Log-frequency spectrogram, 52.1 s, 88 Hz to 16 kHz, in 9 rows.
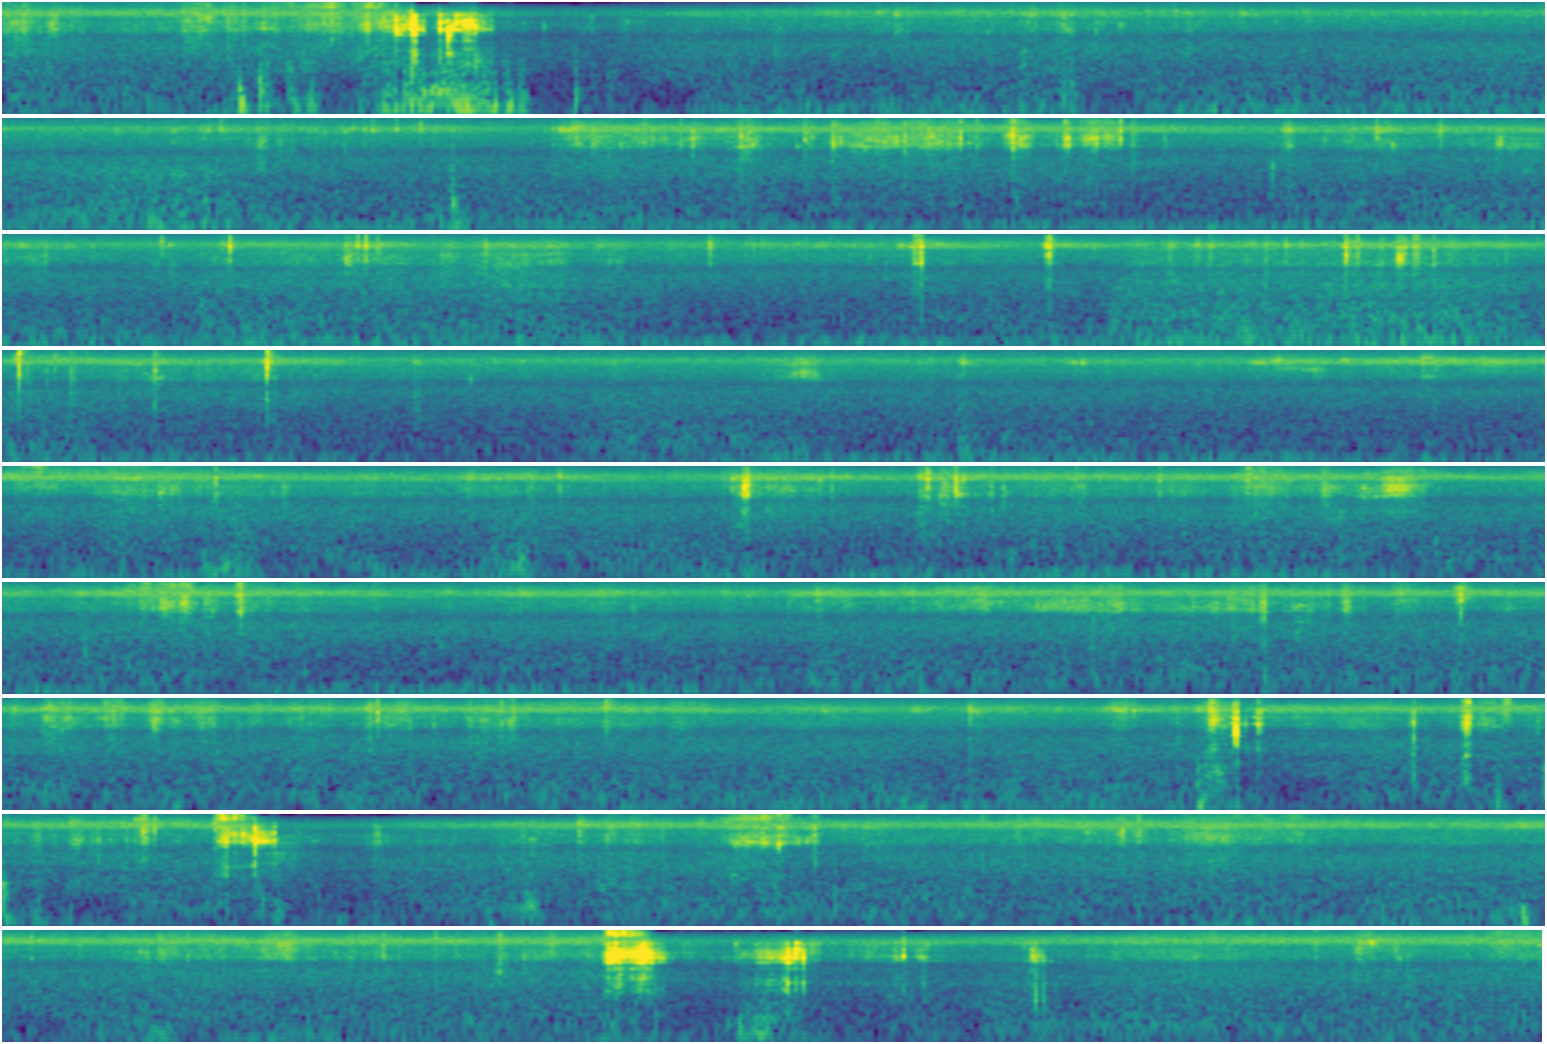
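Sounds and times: rustling through dry leaves: 0.0 - 52.0
wind buffeting microphone: 0.0 - 52.0.

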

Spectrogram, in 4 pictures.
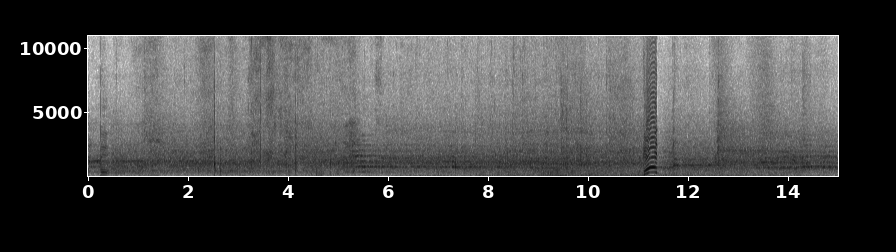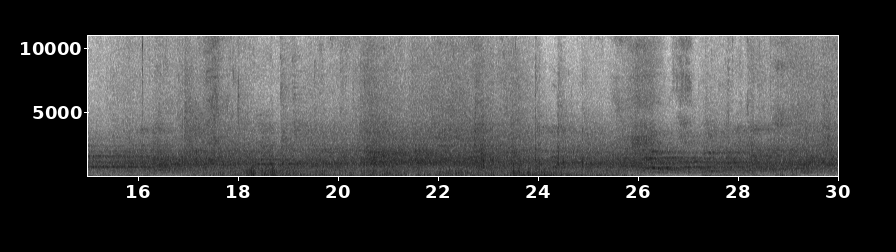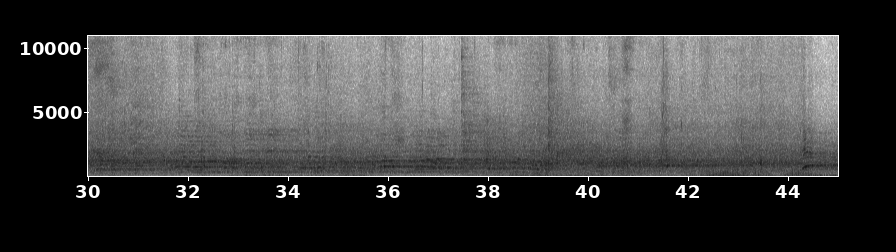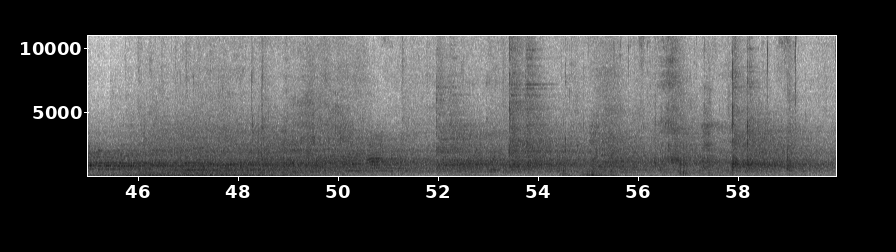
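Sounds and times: skates on ice: 0.0 - 59.9
sticks and puck knocking: 2.3 - 5.1, 37.4 - 44.1, 53.3 - 59.9.

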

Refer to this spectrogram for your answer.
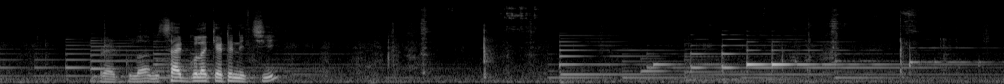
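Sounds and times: knife rasping through bread crust: 2.8 - 4.4.

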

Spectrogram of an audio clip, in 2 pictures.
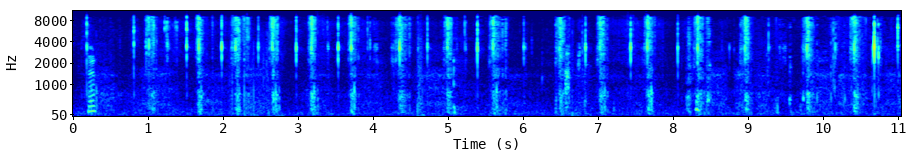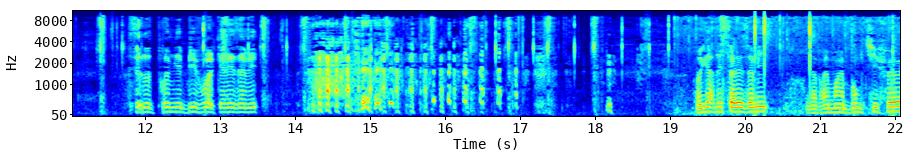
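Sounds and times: knives shaving sticks: 0.0 - 22.0.

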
